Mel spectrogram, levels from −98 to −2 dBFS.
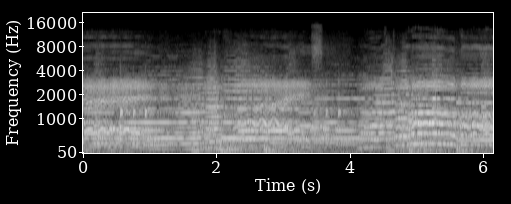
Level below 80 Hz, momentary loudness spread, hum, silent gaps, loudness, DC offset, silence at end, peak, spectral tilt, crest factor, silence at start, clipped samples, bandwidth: -54 dBFS; 7 LU; none; none; -26 LUFS; under 0.1%; 0 s; -10 dBFS; -5 dB/octave; 16 dB; 0 s; under 0.1%; 13 kHz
